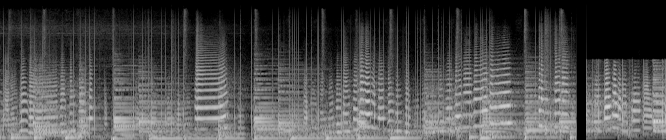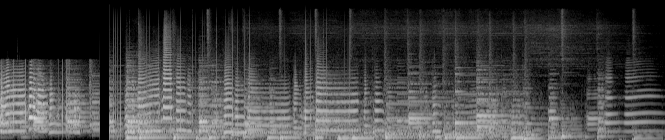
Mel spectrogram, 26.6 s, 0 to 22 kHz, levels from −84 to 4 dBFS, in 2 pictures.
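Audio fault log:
0.07–20.33 s, train of clicks: Irregular ticking and popping, about 7 per second and roughly 150 in all, rises to about 15 dB above the sound, in pauses too. Likely cause: interference from nearby equipment or a faulty connection or power supply injecting near-identical pulses.
11.52–15.51 s, input switched to a poorer device: After a 200 ms gap the sound turns dull and boxy with nothing above 3.8 kHz, shifts by about 5 dB in level and gains a noise floor about 40 dB down. Likely cause: the input moved to a narrower-band microphone or headset call profile, then back.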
